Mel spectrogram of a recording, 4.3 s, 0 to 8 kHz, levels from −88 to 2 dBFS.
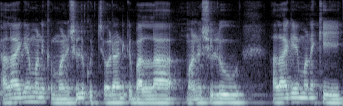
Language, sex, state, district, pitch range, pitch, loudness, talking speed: Telugu, male, Andhra Pradesh, Anantapur, 105-120 Hz, 110 Hz, -18 LUFS, 125 wpm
